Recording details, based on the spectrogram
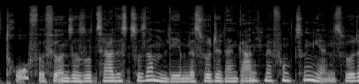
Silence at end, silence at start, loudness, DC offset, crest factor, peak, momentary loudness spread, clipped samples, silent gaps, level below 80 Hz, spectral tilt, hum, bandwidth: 0 s; 0 s; -24 LUFS; under 0.1%; 14 dB; -10 dBFS; 4 LU; under 0.1%; none; -50 dBFS; -6 dB/octave; none; 17 kHz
